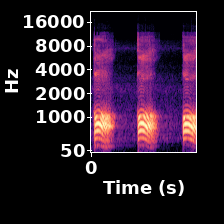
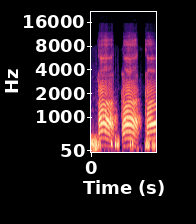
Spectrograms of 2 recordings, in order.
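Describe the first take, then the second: First: The sound is heavy, with rounded, full resonance. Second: The sound is light, with the mouth spread flat. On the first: The speaker calls it right. "അല്പം വായു ഉരുണ്ടാണ് വരിക" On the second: The speaker calls it wrong. "വായ് മലർത്തി വെച്ച് ക ക ക എന്ന് പറയരുത്"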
